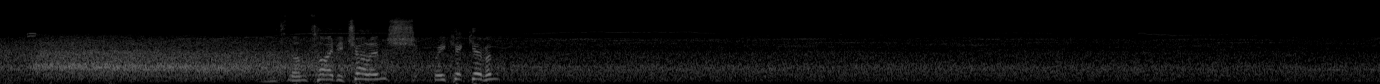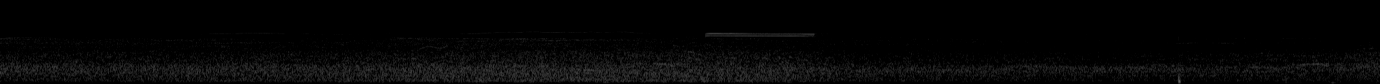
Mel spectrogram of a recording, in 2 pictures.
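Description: A large crowd roars and murmurs steadily in a stadium.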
